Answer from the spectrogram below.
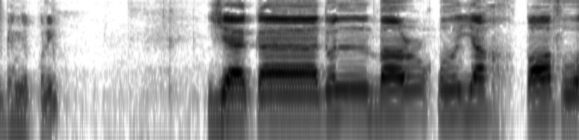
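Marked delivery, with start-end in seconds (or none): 2.1-5.7 slow, drawn-out tajweed chant; Quran recitation. Shown as a demonstration. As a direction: read the whole verse in measured recitation. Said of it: "সম্পূর্ণ আয়াতটা আমি আবার একবার পড়ি". (পুরো আয়াত ধীরে তিলাওয়াত)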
